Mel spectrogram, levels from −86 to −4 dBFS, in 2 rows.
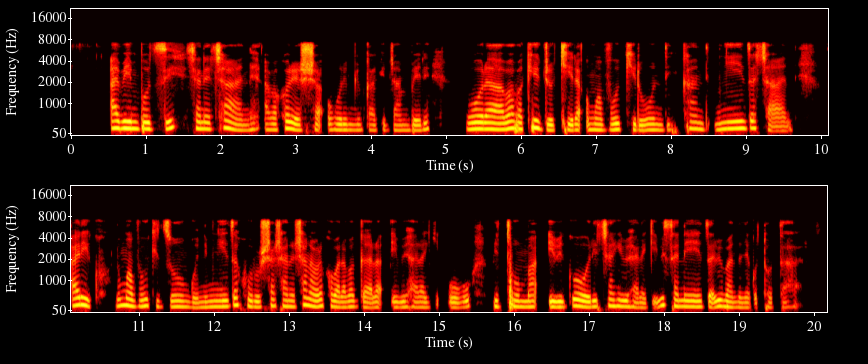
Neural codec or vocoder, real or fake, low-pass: none; real; 7.2 kHz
